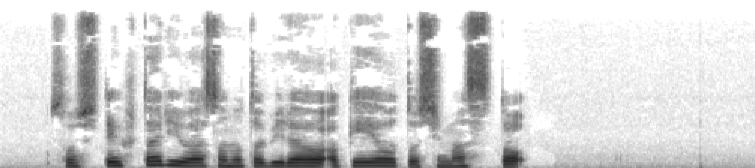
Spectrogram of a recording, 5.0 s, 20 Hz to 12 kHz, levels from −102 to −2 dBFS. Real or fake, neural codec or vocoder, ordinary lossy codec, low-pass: real; none; MP3, 64 kbps; 10.8 kHz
